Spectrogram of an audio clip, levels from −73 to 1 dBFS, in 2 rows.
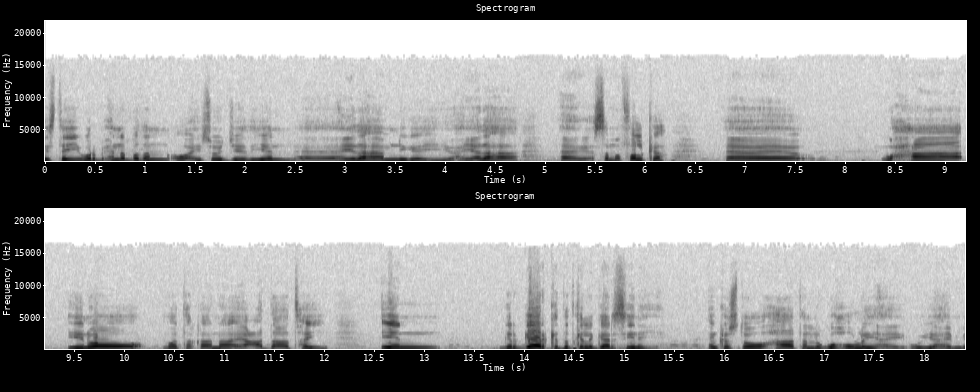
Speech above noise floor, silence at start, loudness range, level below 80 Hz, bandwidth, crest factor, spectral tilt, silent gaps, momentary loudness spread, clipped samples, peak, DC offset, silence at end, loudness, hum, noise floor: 25 dB; 0 s; 4 LU; -36 dBFS; 17 kHz; 16 dB; -5.5 dB/octave; none; 12 LU; under 0.1%; 0 dBFS; under 0.1%; 0 s; -15 LUFS; none; -39 dBFS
